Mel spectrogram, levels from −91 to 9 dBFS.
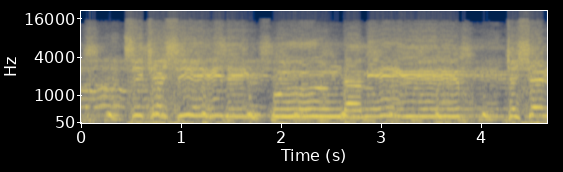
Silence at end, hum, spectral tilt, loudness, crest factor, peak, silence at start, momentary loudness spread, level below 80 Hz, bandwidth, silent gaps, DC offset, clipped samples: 0 s; none; -2 dB/octave; -3 LUFS; 4 dB; 0 dBFS; 0 s; 4 LU; -30 dBFS; over 20 kHz; none; 3%; 4%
